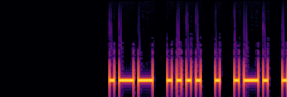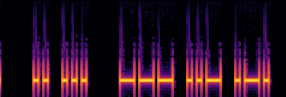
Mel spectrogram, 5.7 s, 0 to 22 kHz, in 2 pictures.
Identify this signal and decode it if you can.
Morse code, heard as a keyed tone, about 25 wpm, 700 Hz. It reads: WHERE IS OUR
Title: Sentences from Top 1300 Words 25wpm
